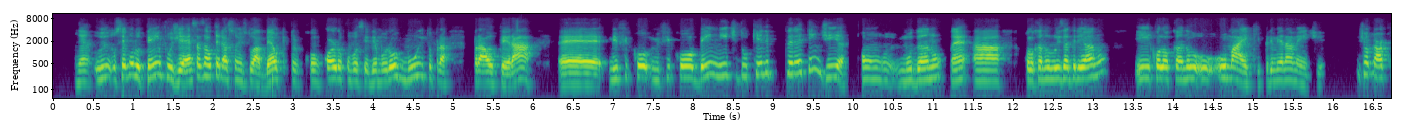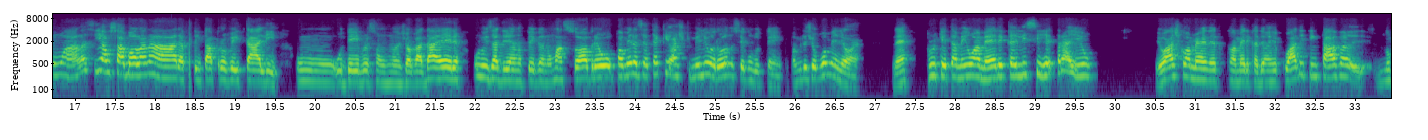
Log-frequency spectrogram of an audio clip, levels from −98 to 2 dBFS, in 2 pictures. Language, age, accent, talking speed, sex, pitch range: Portuguese, 20-39, Brazilian, 180 wpm, male, 190-270 Hz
